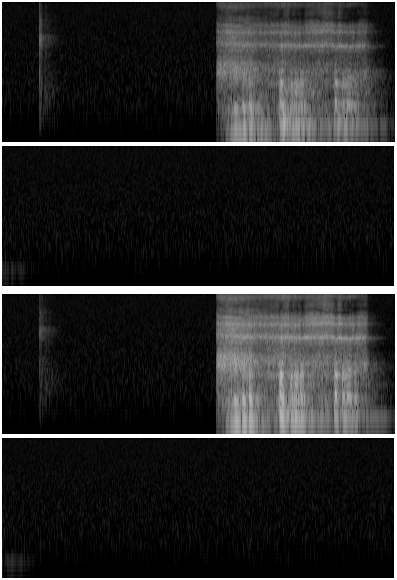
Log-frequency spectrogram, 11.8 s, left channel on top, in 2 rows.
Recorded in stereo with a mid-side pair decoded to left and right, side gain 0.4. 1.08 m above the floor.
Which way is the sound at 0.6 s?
65° left.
